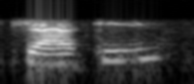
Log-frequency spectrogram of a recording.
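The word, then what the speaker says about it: Jacky: My name is Jackie. – How do you spell that? There are so many different spellings. – J-A-C-K, yeah.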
